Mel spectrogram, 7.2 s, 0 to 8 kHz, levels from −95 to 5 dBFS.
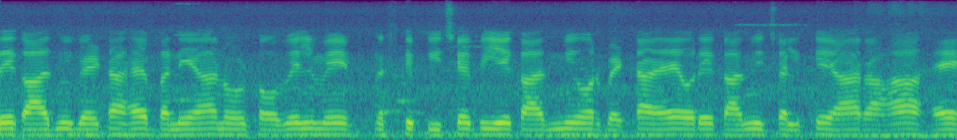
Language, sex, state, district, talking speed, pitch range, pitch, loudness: Hindi, male, Jharkhand, Jamtara, 200 wpm, 115-125 Hz, 120 Hz, -15 LUFS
